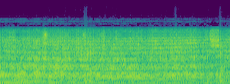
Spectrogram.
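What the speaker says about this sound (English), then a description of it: "It's a shout over the helicopter that's just gone across" A helicopter passing over a cricket ground during a county championship match between Sussex and Derbyshire, a loud steady rotor drone with a continuous engine roar and no talk.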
